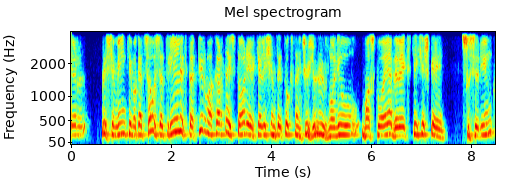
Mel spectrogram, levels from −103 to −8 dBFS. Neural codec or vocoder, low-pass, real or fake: none; 3.6 kHz; real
